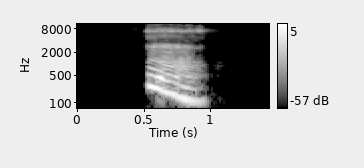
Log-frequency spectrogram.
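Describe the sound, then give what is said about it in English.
A single short energy-release yawn, fairly loud, with a voiced exhale that slides downward in pitch and fades within half a second. No other sound and no talking. “Another energy release yawn happening.”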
